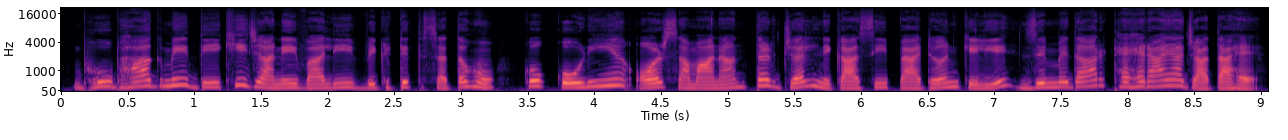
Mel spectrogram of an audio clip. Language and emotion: Hindi, neutral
